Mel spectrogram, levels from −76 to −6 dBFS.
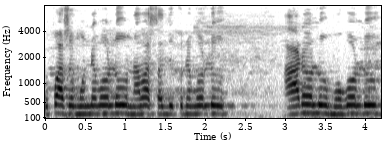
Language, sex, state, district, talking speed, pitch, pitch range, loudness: Telugu, female, Andhra Pradesh, Guntur, 115 wpm, 210 Hz, 205-215 Hz, -15 LUFS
